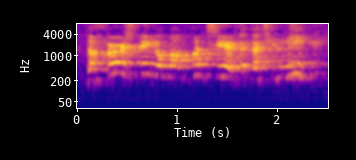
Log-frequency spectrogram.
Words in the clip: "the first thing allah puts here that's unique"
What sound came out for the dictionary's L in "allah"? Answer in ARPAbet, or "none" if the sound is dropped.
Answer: W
